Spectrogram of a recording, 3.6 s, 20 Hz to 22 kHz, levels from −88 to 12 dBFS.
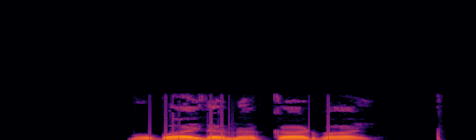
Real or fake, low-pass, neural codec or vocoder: real; 7.2 kHz; none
